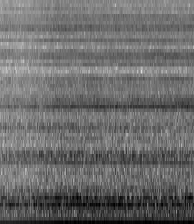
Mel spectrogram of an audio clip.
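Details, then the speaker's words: Ice maker compressor relaxing after the harvest cycle, about to scoop ice into the bucket: a low, even hum with a faint steady tone above it, running smoothly as it should. "You can hear the compressor is relaxing now. Now it's going to scoop out the ice inside the bucket."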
